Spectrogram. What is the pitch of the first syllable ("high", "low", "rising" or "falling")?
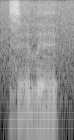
rising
